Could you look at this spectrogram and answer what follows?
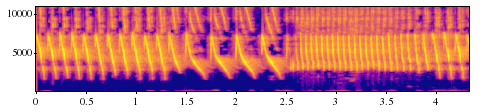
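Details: Champion Starblue panda canary singing: a run of falling slurred whistles, a few spaced downward sweeps, then a fast buzzy high trill held to the end.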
